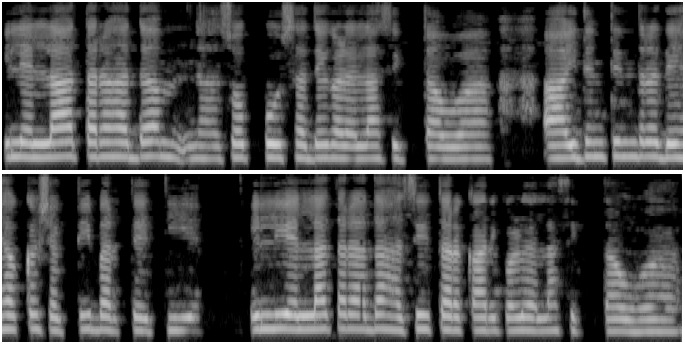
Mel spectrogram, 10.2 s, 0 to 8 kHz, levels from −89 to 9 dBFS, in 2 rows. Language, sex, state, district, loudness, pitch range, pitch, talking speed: Kannada, female, Karnataka, Dharwad, -22 LUFS, 225-250 Hz, 235 Hz, 125 wpm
